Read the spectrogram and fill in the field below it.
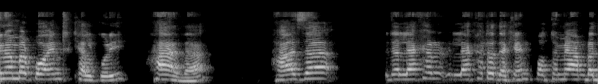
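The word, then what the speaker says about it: هذا: মানে এটা লেখা হবে এভাবে, কিন্তু উচ্চারণ হবে হাজা, অর্থাৎ হার পরে একটা আলিফ থাকবে। তাহলে হাজা শব্দটা লেখার মধ্যে হার পরে আলিফ থাকবে না, তবে উচ্চারণের মধ্যে হার পরে কি থাকবে, আলিফ থাকবে।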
